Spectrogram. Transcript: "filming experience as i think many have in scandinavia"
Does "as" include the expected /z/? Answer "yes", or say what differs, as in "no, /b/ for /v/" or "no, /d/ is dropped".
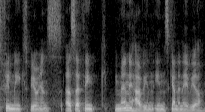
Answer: no, /s/ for /z/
